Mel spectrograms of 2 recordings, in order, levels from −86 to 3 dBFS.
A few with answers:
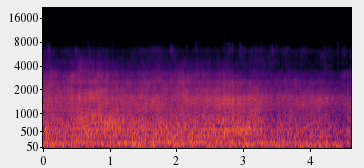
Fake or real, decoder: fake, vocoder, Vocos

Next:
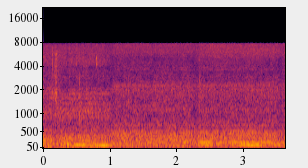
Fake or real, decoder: real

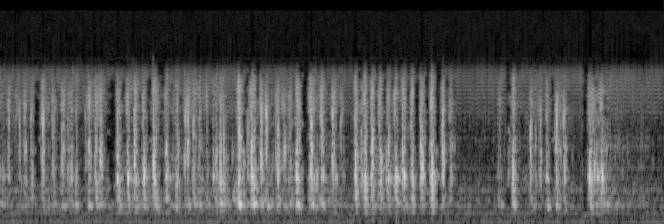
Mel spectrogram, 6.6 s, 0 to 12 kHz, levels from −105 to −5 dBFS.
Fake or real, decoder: fake, vocoder, BigVGAN v2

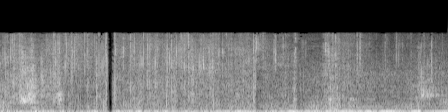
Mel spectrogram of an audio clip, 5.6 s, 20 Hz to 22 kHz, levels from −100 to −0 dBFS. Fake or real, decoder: real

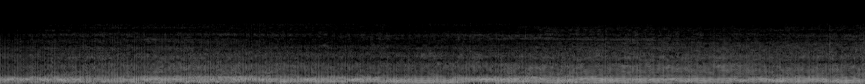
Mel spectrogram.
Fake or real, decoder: fake, vocoder, Vocos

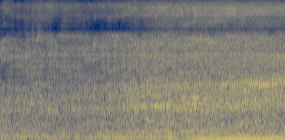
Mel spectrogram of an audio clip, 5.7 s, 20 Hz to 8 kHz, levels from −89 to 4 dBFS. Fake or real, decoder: fake, codec, DAC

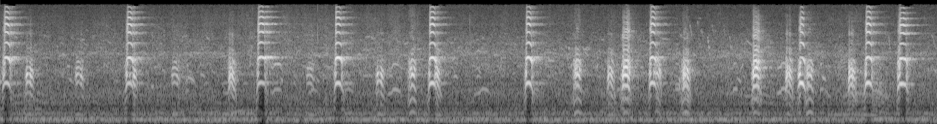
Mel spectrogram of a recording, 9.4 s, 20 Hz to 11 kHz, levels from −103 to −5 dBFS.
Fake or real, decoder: real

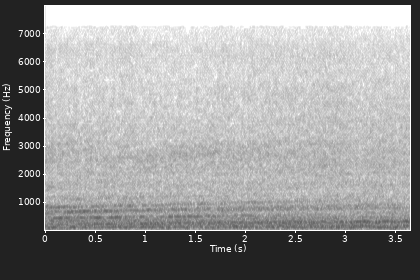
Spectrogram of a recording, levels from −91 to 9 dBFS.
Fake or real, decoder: fake, vocoder, Vocos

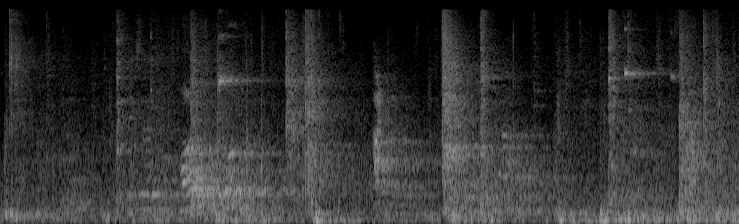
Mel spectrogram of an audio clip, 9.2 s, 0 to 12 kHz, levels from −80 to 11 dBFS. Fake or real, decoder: real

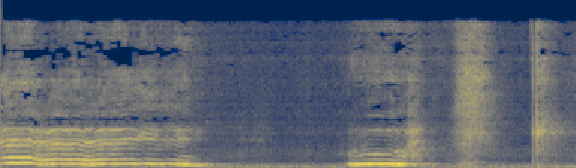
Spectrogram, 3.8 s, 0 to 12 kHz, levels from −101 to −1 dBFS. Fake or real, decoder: fake, codec, HILCodec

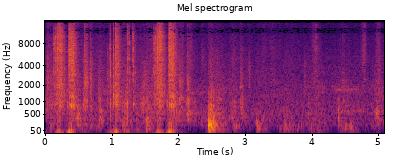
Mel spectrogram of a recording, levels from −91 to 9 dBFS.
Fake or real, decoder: real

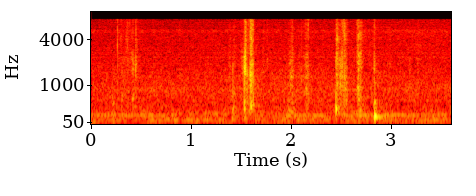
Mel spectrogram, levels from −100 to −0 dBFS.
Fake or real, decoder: fake, vocoder, Vocos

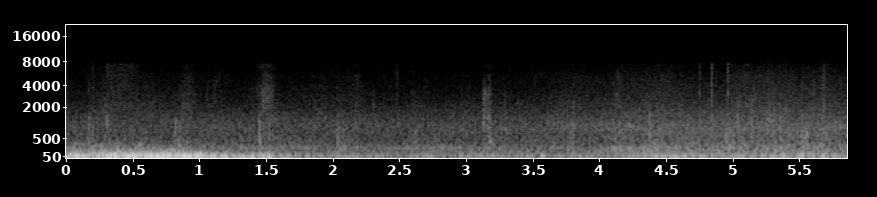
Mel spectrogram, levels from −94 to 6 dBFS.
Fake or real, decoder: real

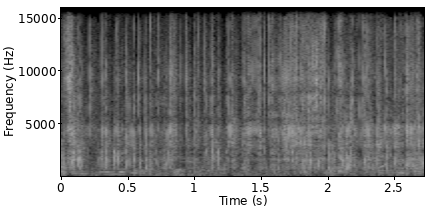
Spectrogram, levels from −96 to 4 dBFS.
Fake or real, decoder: real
